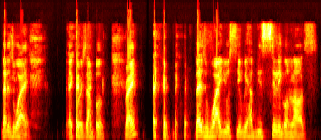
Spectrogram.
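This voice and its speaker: A man's voice: medium pitch, a little slow, fairly bright tone. A middle-aged Belizean man, a former party chairman, speaking as a guest in a talk show interview, making his points with emphasis and repetition. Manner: emphatic, repeats points, acts out quotes.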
